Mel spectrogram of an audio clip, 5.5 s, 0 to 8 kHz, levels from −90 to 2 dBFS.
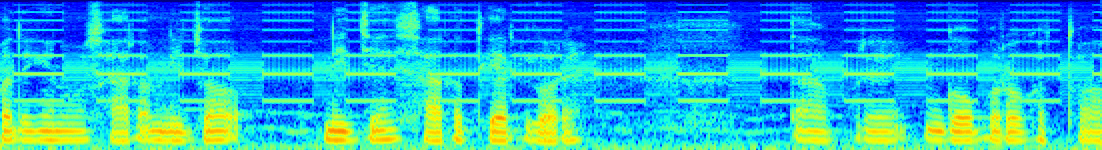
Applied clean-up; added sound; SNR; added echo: none; Alarm; 10 dB; none.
